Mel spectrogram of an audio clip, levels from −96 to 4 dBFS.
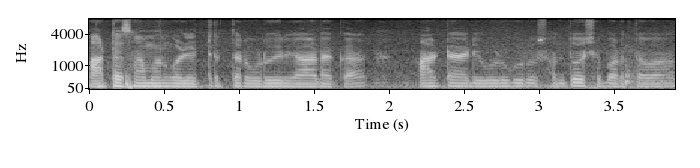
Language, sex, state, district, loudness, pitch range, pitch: Kannada, male, Karnataka, Raichur, -19 LUFS, 120-130 Hz, 125 Hz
